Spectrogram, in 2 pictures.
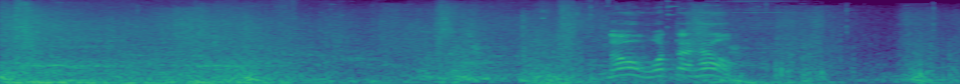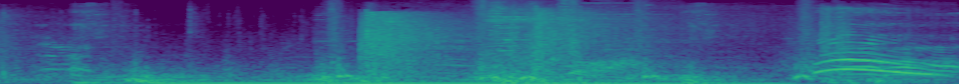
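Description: Heavy blades swing and strike in a fight.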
